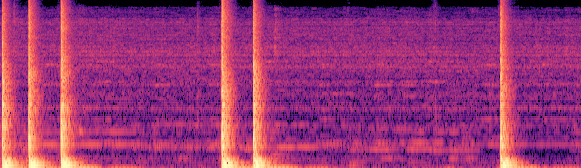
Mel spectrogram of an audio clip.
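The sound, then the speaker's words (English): Someone knocks on a door with sharp, hollow raps: three quick knocks, then two, then a final single knock after a pause. “there is a knock at the door.”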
